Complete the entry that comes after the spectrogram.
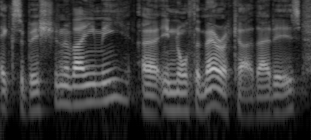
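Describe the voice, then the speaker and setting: A man with a British accent and lively intonation. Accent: British, noticeable. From London (Hackney), England. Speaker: tech incubator representative. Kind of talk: interview. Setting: live event interview at a festival.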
